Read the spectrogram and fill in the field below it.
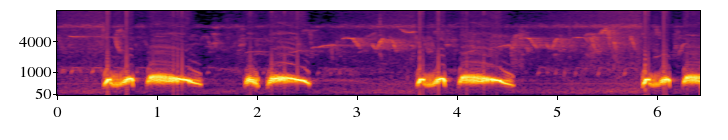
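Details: Spotted dove call used as a decoy for trapping: a short doubled note followed by a longer, slightly falling coo, repeated in pairs about every 1.5 seconds. Faint high chirps from other birds are heard in the background.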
